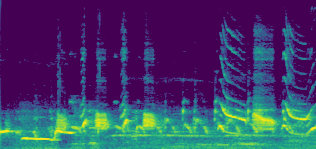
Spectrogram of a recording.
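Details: Chinese hwamei in a cage giving a falling whistle then rapid chattering, harsher notes and bright upward sweeps.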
